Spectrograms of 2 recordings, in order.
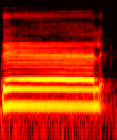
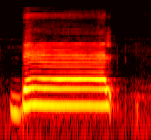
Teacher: ज़बान की नोक और दांतों की आगे वाले दांतों की जड़ से हम मिलाएंगे तो वहाँ से हमारा दाल अदा होगा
